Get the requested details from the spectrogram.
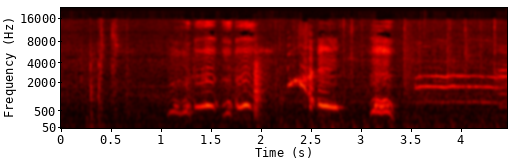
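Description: A domestic cat gives several drawn-out, wavering meows that rise and then fall away.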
